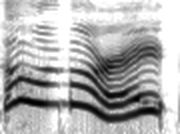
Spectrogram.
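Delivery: imitating her younger self, pitched far up and breezy; sunny honest answer. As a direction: answer cheerfully like you mean it. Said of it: "I'd be like".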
